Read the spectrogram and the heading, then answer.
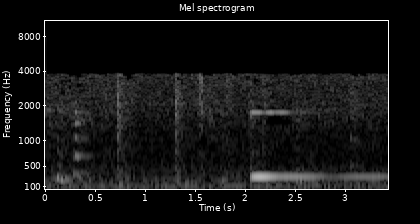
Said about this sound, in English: And let's demonstrate a bigger hand chime,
